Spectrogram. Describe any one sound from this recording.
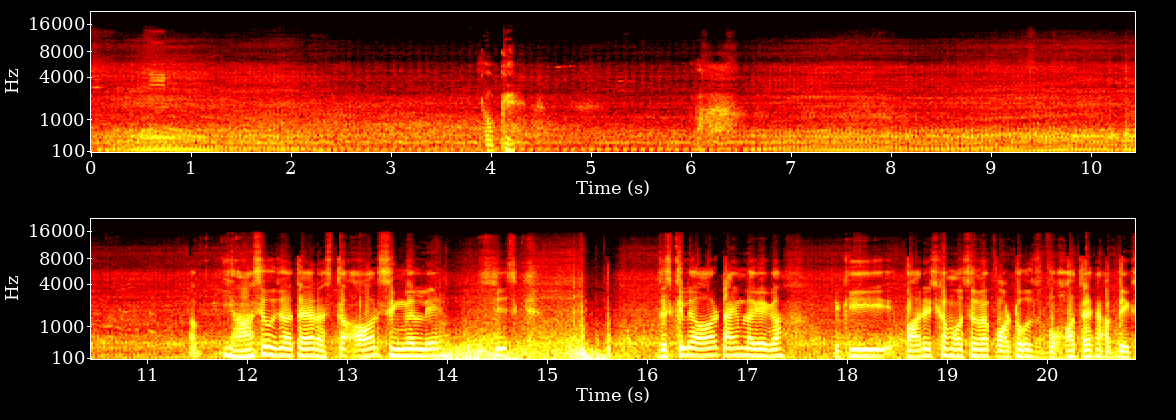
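A motorcycle engine hums and changes pitch as it rides along.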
